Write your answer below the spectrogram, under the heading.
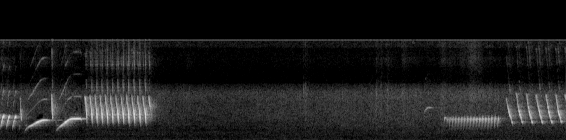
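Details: Canary song meant to coax others into singing: a short burst of curving slurs and a buzzy trill, a quiet gap of several seconds, then a flat whistle and another brief trill.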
